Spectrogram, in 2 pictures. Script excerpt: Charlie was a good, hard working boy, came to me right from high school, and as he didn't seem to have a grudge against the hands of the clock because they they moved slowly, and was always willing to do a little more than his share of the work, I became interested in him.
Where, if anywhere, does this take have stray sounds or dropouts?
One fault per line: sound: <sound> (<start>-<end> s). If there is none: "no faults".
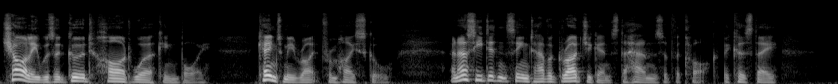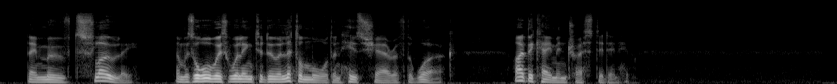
no faults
